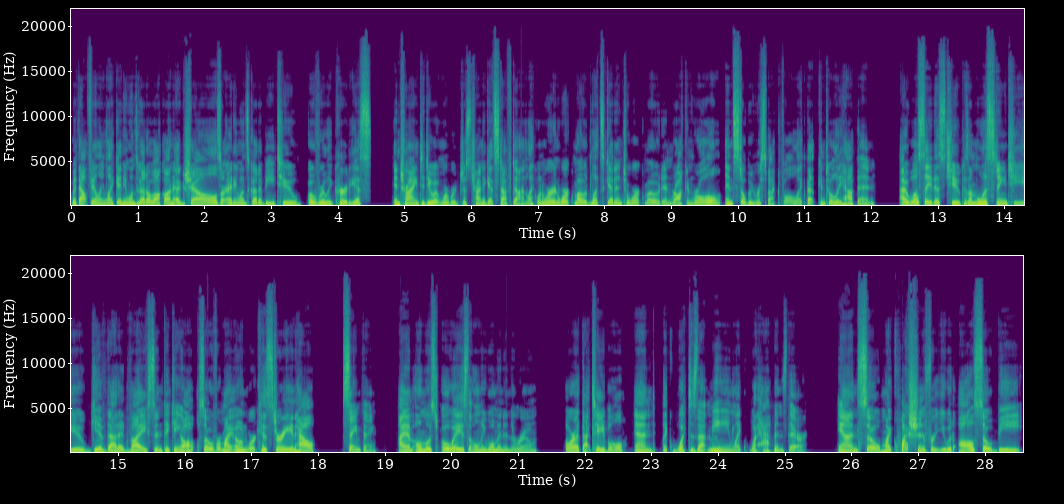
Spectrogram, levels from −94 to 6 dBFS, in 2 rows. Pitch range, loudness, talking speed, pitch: 155-190 Hz, -16 LUFS, 235 wpm, 175 Hz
